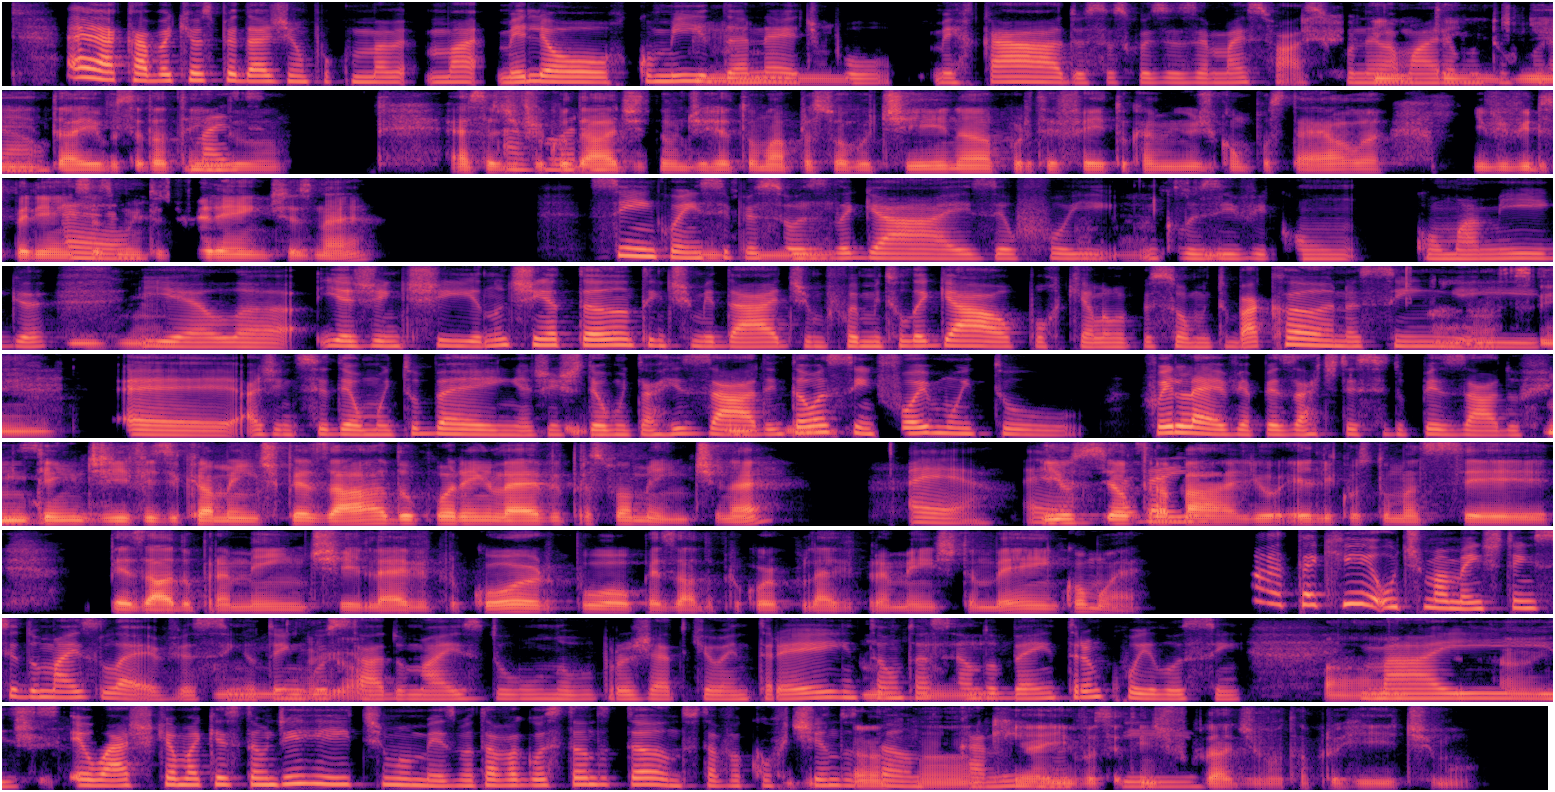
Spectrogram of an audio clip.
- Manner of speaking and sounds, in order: tapping
- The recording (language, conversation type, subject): Portuguese, advice, Como posso retomar o ritmo de trabalho após férias ou um intervalo longo?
